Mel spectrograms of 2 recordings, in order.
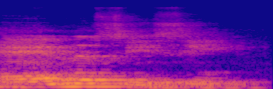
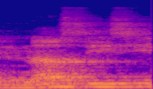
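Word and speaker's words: NCC: आगे एन एन सी सी, इसे न सी सी नहीं बोलेंगे, इसे हम बोलेंगे एन सी सी, तो एन, तो एन,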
